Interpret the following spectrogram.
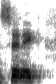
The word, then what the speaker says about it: Sinek: you to google him the last name is spelled s-i-n-e-k simon cynic and he has this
